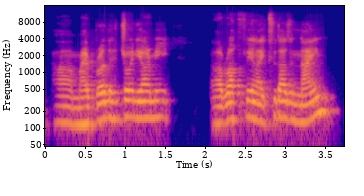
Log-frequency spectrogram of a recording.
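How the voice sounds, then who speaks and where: His voice sits fairly high for a man. The man's intonation remains fairly even. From Texas, El Paso. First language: Spanish. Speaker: army soldier. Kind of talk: presentation.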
